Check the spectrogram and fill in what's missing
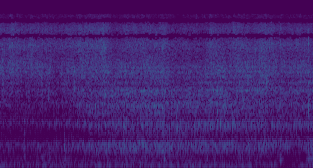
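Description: Onion curry with tomato, cumin and green chili frying in oil, a steady close sizzle with light stirring throughout, loud and unbroken, no speech.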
